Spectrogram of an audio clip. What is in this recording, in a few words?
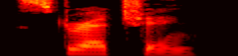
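"stretching", English, British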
